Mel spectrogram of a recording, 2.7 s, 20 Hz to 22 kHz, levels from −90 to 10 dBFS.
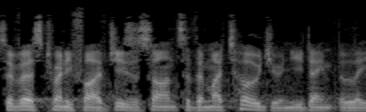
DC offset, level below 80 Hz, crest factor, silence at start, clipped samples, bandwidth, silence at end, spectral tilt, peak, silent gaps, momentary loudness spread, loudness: under 0.1%; -62 dBFS; 20 dB; 0 s; under 0.1%; 16.5 kHz; 0 s; -4 dB/octave; -12 dBFS; none; 6 LU; -32 LUFS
